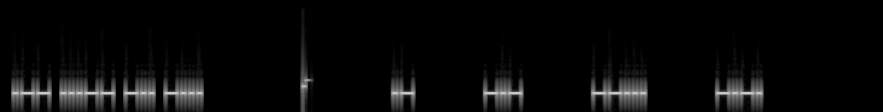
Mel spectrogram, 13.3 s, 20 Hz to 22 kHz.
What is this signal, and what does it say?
Morse code, heard as a keyed tone, about 20 wpm, spaced as for 10 wpm, 700 Hz. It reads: W3DB AK7C
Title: USA Call Signs - 4 Characters - 6x Character Spacing - 20wpm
